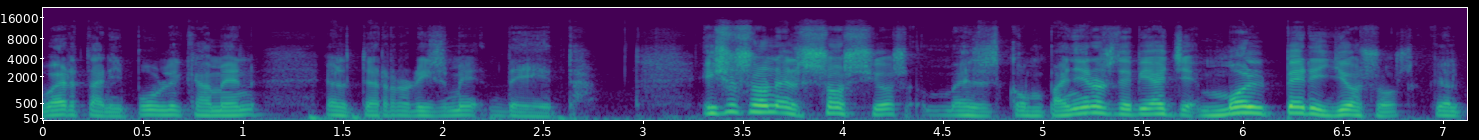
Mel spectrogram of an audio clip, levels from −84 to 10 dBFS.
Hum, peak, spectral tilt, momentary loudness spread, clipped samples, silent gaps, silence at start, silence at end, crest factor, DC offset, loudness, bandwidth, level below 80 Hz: none; -6 dBFS; -5.5 dB/octave; 14 LU; under 0.1%; none; 0 s; 0 s; 18 dB; 0.2%; -24 LUFS; 14.5 kHz; -48 dBFS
